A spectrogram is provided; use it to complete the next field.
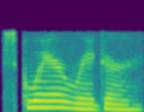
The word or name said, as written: square-rigger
